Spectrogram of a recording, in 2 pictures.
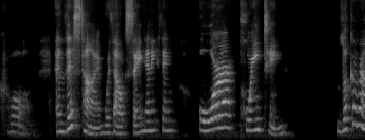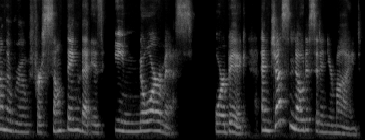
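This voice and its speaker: A woman leading a children's mindfulness lesson, speaking gently and encouragingly to the class. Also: medium pitch, animated, slow, far from the mic.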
